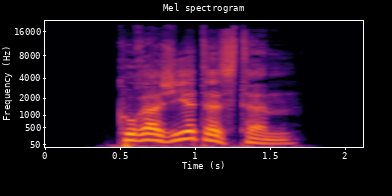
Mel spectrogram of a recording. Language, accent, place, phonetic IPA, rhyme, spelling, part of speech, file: German, Germany, Berlin, [kuʁaˈʒiːɐ̯təstəm], -iːɐ̯təstəm, couragiertestem, adjective, De-couragiertestem.ogg
- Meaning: strong dative masculine/neuter singular superlative degree of couragiert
